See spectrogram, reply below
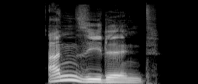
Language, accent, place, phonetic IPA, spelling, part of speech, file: German, Germany, Berlin, [ˈanˌziːdl̩nt], ansiedelnd, verb, De-ansiedelnd.ogg
- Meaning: present participle of ansiedeln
